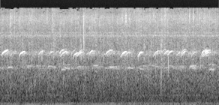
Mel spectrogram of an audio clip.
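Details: Coqui frogs on the Big Island of Hawaii in tropical rain, their short rising whistled chirps coming about three per second in an uneven overlapping chorus, with soft rain and occasional sharp drips.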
